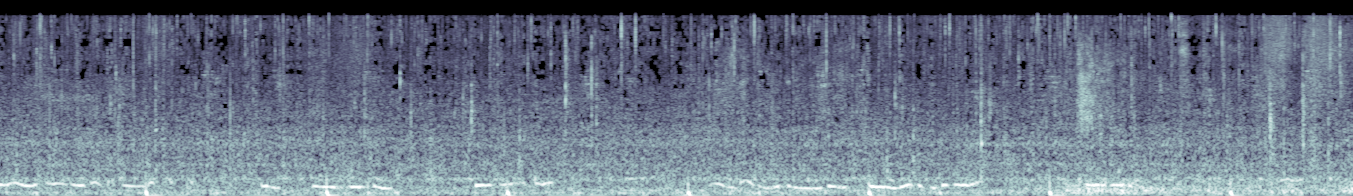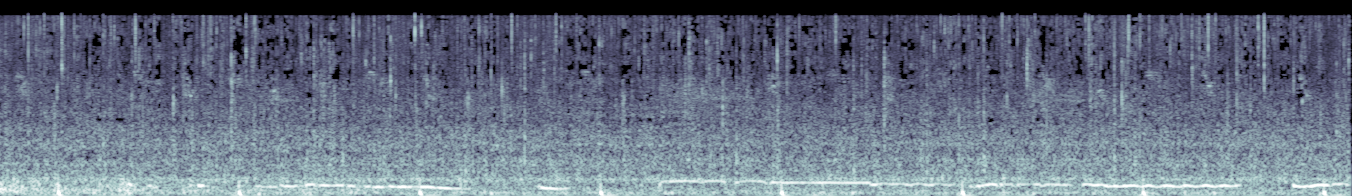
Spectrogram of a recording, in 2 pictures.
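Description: A vinyl record crackles softly as it plays on a turntable.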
